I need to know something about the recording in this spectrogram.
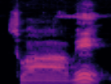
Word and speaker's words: സ്വാമി: പറയുക എന്താ ഇപ്പോ ചെയ്യ അതിനൊക്കെ ഇത്ര ശുദ്ധമായ ഒരു ഉച്ചാരണം നിലനിന്ന പ്രദേശമാണ് നമ്മുടെത് അതിന്റെ മഹത്വം നമ്മൾ ഇങ്ങനെ കളഞ്ഞു കുളിച്ചാൽ എന്താവും അതുകൊണ്ട് സ്വാമി എന്ന് പറയരുതേ സ്വാമി എന്ന് തന്നെ പറയണം പിന്നെ വേറൊരു വിഷയം കൂടി ഉണ്ട്ട്ടോ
